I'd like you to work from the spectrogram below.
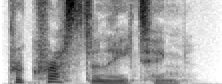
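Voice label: "procrastinating", British English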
